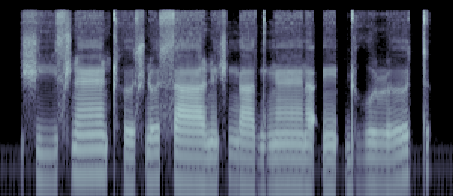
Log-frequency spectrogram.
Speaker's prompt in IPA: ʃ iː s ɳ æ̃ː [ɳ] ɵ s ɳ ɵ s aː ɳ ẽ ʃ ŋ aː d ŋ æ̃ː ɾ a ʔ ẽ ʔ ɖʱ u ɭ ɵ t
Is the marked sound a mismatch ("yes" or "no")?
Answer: yes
